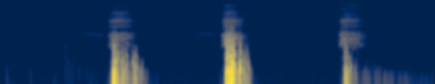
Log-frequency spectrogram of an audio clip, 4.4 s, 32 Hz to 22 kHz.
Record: {"exhalation_length": "4.4 s", "exhalation_amplitude": 32768, "exhalation_signal_mean_std_ratio": 0.21, "survey_phase": "beta (2021-08-13 to 2022-03-07)", "age": "45-64", "gender": "Female", "wearing_mask": "No", "symptom_none": true, "smoker_status": "Ex-smoker", "respiratory_condition_asthma": false, "respiratory_condition_other": false, "recruitment_source": "REACT", "submission_delay": "2 days", "covid_test_result": "Negative", "covid_test_method": "RT-qPCR", "influenza_a_test_result": "Negative", "influenza_b_test_result": "Negative"}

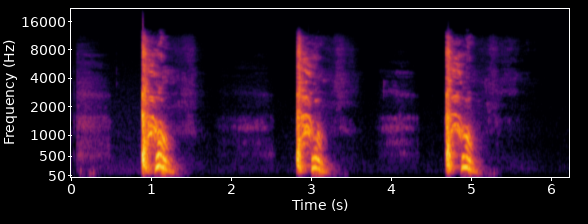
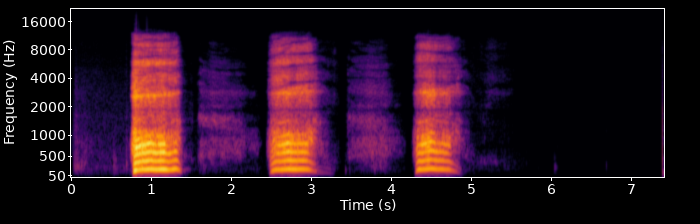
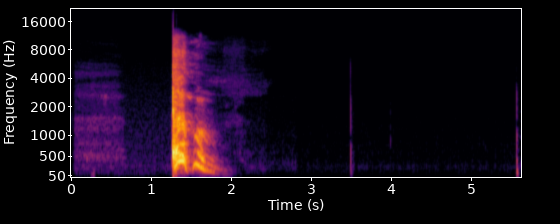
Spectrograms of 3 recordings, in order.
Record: {"three_cough_length": "6.2 s", "three_cough_amplitude": 31858, "three_cough_signal_mean_std_ratio": 0.28, "exhalation_length": "7.4 s", "exhalation_amplitude": 31102, "exhalation_signal_mean_std_ratio": 0.31, "cough_length": "5.6 s", "cough_amplitude": 32767, "cough_signal_mean_std_ratio": 0.17, "survey_phase": "beta (2021-08-13 to 2022-03-07)", "age": "45-64", "gender": "Male", "wearing_mask": "No", "symptom_none": true, "smoker_status": "Current smoker (e-cigarettes or vapes only)", "respiratory_condition_asthma": false, "respiratory_condition_other": false, "recruitment_source": "REACT", "submission_delay": "1 day", "covid_test_result": "Negative", "covid_test_method": "RT-qPCR", "influenza_a_test_result": "Negative", "influenza_b_test_result": "Negative"}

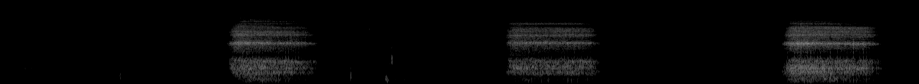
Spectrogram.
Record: {"exhalation_length": "9.2 s", "exhalation_amplitude": 2006, "exhalation_signal_mean_std_ratio": 0.43, "survey_phase": "beta (2021-08-13 to 2022-03-07)", "age": "45-64", "gender": "Male", "wearing_mask": "No", "symptom_change_to_sense_of_smell_or_taste": true, "smoker_status": "Ex-smoker", "respiratory_condition_asthma": false, "respiratory_condition_other": false, "recruitment_source": "REACT", "submission_delay": "2 days", "covid_test_result": "Negative", "covid_test_method": "RT-qPCR"}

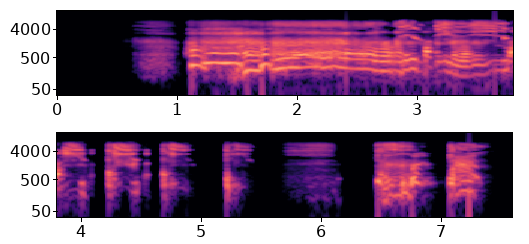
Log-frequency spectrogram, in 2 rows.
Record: {"exhalation_length": "7.6 s", "exhalation_amplitude": 32767, "exhalation_signal_mean_std_ratio": 0.66, "survey_phase": "beta (2021-08-13 to 2022-03-07)", "age": "45-64", "gender": "Female", "wearing_mask": "No", "symptom_cough_any": true, "symptom_runny_or_blocked_nose": true, "symptom_sore_throat": true, "symptom_fatigue": true, "symptom_fever_high_temperature": true, "symptom_headache": true, "symptom_loss_of_taste": true, "symptom_other": true, "symptom_onset": "5 days", "smoker_status": "Never smoked", "respiratory_condition_asthma": false, "respiratory_condition_other": true, "recruitment_source": "Test and Trace", "submission_delay": "2 days", "covid_test_result": "Positive", "covid_test_method": "RT-qPCR", "covid_ct_value": 18.8, "covid_ct_gene": "ORF1ab gene", "covid_ct_mean": 19.3, "covid_viral_load": "470000 copies/ml", "covid_viral_load_category": "Low viral load (10K-1M copies/ml)"}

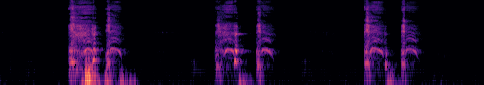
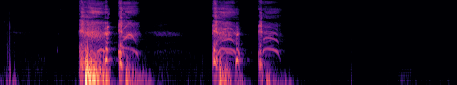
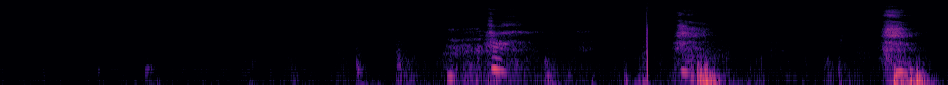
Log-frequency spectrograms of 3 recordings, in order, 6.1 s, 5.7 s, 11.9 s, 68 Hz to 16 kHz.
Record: {"three_cough_length": "6.1 s", "three_cough_amplitude": 5881, "three_cough_signal_mean_std_ratio": 0.38, "cough_length": "5.7 s", "cough_amplitude": 30039, "cough_signal_mean_std_ratio": 0.27, "exhalation_length": "11.9 s", "exhalation_amplitude": 1811, "exhalation_signal_mean_std_ratio": 0.36, "survey_phase": "alpha (2021-03-01 to 2021-08-12)", "age": "18-44", "gender": "Female", "wearing_mask": "Yes", "symptom_shortness_of_breath": true, "symptom_fatigue": true, "symptom_fever_high_temperature": true, "symptom_headache": true, "symptom_change_to_sense_of_smell_or_taste": true, "symptom_onset": "3 days", "smoker_status": "Never smoked", "respiratory_condition_asthma": false, "respiratory_condition_other": false, "recruitment_source": "Test and Trace", "submission_delay": "1 day", "covid_test_result": "Positive", "covid_test_method": "RT-qPCR", "covid_ct_value": 22.7, "covid_ct_gene": "ORF1ab gene", "covid_ct_mean": 24.1, "covid_viral_load": "12000 copies/ml", "covid_viral_load_category": "Low viral load (10K-1M copies/ml)"}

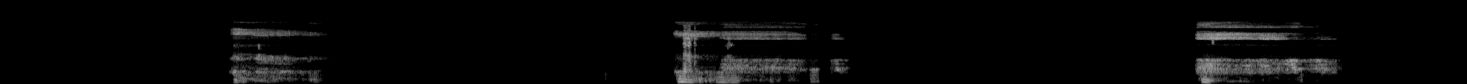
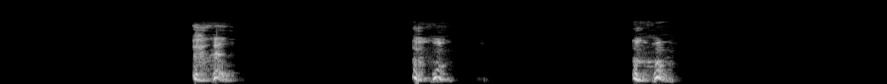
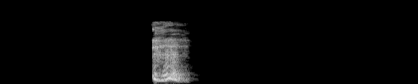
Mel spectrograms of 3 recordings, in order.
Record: {"exhalation_length": "14.7 s", "exhalation_amplitude": 10328, "exhalation_signal_mean_std_ratio": 0.33, "three_cough_length": "8.9 s", "three_cough_amplitude": 28575, "three_cough_signal_mean_std_ratio": 0.24, "cough_length": "4.2 s", "cough_amplitude": 27679, "cough_signal_mean_std_ratio": 0.22, "survey_phase": "alpha (2021-03-01 to 2021-08-12)", "age": "65+", "gender": "Male", "wearing_mask": "No", "symptom_none": true, "smoker_status": "Ex-smoker", "respiratory_condition_asthma": false, "respiratory_condition_other": false, "recruitment_source": "REACT", "submission_delay": "1 day", "covid_test_result": "Negative", "covid_test_method": "RT-qPCR"}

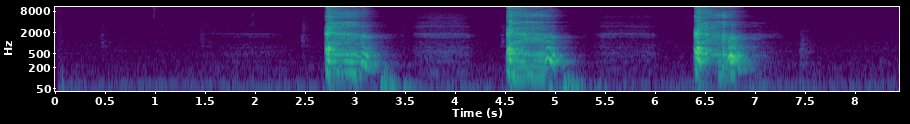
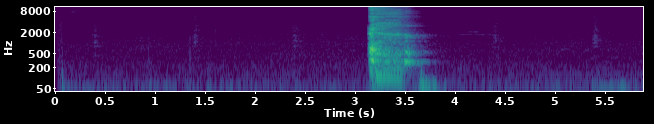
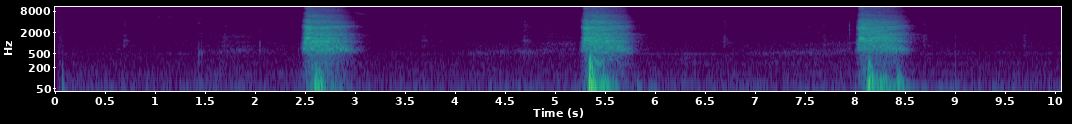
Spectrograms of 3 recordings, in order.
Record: {"three_cough_length": "8.4 s", "three_cough_amplitude": 11487, "three_cough_signal_mean_std_ratio": 0.29, "cough_length": "5.9 s", "cough_amplitude": 11065, "cough_signal_mean_std_ratio": 0.18, "exhalation_length": "10.1 s", "exhalation_amplitude": 3873, "exhalation_signal_mean_std_ratio": 0.27, "survey_phase": "beta (2021-08-13 to 2022-03-07)", "age": "18-44", "gender": "Female", "wearing_mask": "No", "symptom_cough_any": true, "symptom_runny_or_blocked_nose": true, "symptom_shortness_of_breath": true, "symptom_sore_throat": true, "symptom_diarrhoea": true, "symptom_fatigue": true, "symptom_loss_of_taste": true, "symptom_onset": "2 days", "smoker_status": "Never smoked", "respiratory_condition_asthma": false, "respiratory_condition_other": false, "recruitment_source": "Test and Trace", "submission_delay": "1 day", "covid_test_result": "Positive", "covid_test_method": "RT-qPCR"}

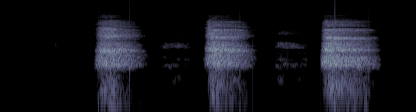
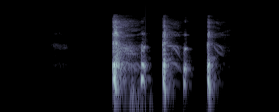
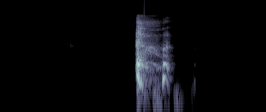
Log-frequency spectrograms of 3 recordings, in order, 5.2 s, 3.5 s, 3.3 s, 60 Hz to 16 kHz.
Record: {"exhalation_length": "5.2 s", "exhalation_amplitude": 5052, "exhalation_signal_mean_std_ratio": 0.46, "three_cough_length": "3.5 s", "three_cough_amplitude": 21637, "three_cough_signal_mean_std_ratio": 0.23, "cough_length": "3.3 s", "cough_amplitude": 26491, "cough_signal_mean_std_ratio": 0.17, "survey_phase": "beta (2021-08-13 to 2022-03-07)", "age": "65+", "gender": "Female", "wearing_mask": "No", "symptom_none": true, "smoker_status": "Never smoked", "respiratory_condition_asthma": false, "respiratory_condition_other": false, "recruitment_source": "REACT", "submission_delay": "0 days", "covid_test_result": "Negative", "covid_test_method": "RT-qPCR"}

